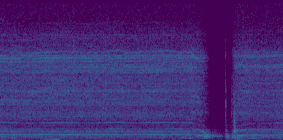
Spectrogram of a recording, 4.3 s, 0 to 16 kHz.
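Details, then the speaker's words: 1991 Alfa Romeo Spider passenger-side power window, new Centerline replacement motor just fitted and tested before the glass is refitted: a steady mid-pitched hum for about three seconds that cuts off cleanly with no labouring or grinding, a healthy window motor. "okay so I would say we have a functioning window um motor everything's working fine"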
